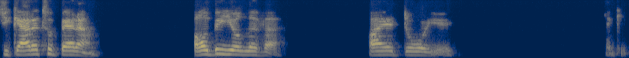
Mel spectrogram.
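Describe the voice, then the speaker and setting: A woman with a New Zealand accent speaks at a moderate pace with long, frequent pauses. Her dark, mellow voice has a medium pitch, ordinary pitch variation and big swings in loudness. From New Zealand, Auckland. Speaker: writer. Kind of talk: reading aloud.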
